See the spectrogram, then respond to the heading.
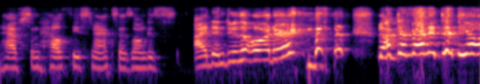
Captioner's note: laughter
